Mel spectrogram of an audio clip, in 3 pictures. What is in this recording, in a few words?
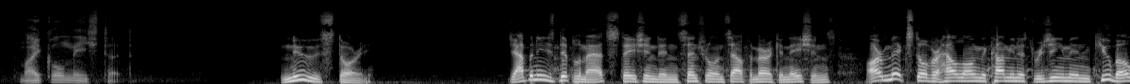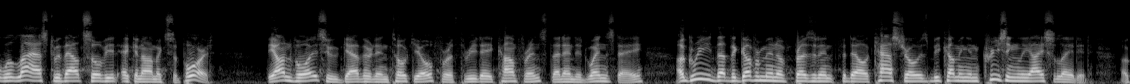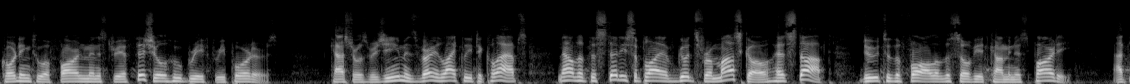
usa man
